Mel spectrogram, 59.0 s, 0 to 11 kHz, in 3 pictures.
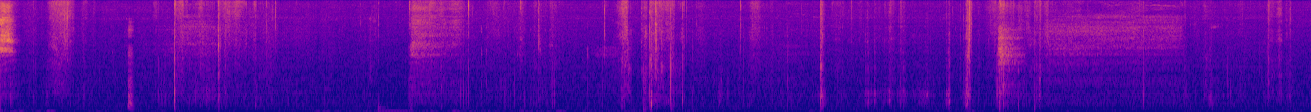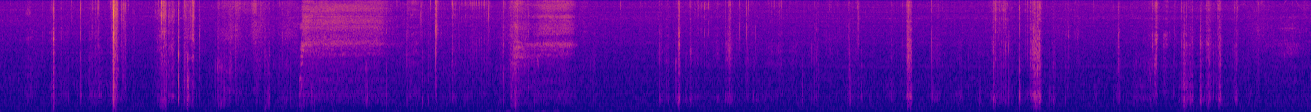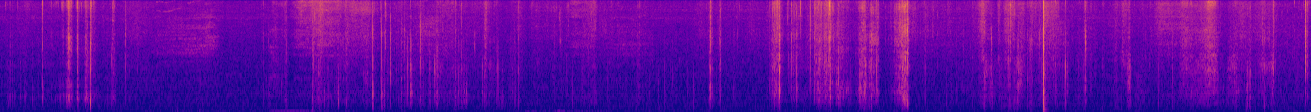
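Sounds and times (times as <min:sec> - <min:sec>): hands handling objects: 0:02.3 - 0:04.4, 0:05.4 - 0:15.8, 0:39.4 - 0:41.5, 0:43.2 - 0:59.0
packaging rustling and tearing: 0:20.1 - 0:24.1, 0:29.6 - 0:35.8, 0:43.3 - 0:48.4, 0:49.0 - 0:59.0.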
